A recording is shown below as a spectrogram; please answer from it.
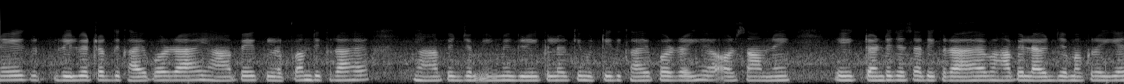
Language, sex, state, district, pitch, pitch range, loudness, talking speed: Hindi, female, Bihar, Sitamarhi, 195 Hz, 185-195 Hz, -21 LUFS, 215 wpm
